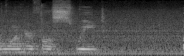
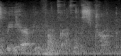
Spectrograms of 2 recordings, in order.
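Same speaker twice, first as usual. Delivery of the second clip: hushed whisper of contentment; boy whispering happily about his truck; 9 dB quieter, faster than usual. Acted. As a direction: breathe it out in a whisper. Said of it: "and he said".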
